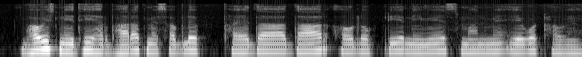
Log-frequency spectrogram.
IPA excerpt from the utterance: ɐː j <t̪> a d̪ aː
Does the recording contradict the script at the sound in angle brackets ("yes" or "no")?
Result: yes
